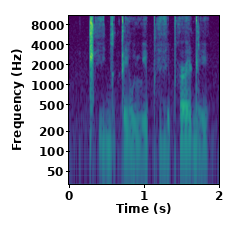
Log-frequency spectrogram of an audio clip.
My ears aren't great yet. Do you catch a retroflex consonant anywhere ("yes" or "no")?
yes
